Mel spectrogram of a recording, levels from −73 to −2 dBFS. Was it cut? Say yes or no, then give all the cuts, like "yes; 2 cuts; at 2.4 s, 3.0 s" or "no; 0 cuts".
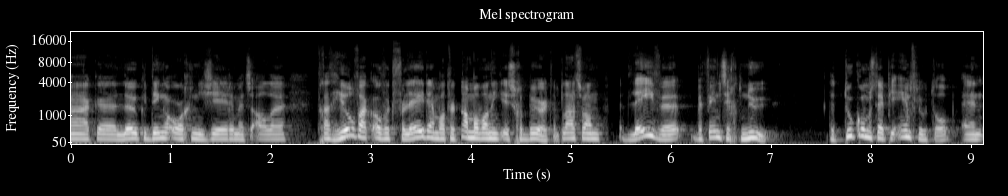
yes; 2 cuts; at 3.9 s, 5.4 s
